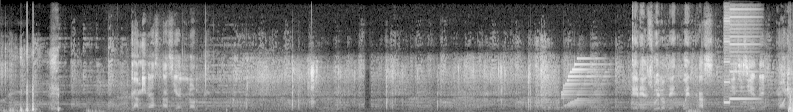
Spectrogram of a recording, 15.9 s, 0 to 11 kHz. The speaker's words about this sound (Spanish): En el suelo te encuentras 16 monedas. Vamos con el sonido de Mario.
